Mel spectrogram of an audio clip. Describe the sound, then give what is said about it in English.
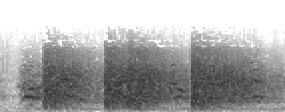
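Three loud gunshots ring out one after another in a snowy frontier chase toward a sled, each a sharp blast followed by a long decaying boom, spaced under a second apart. “Stop! Stop or I'll shoot!”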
